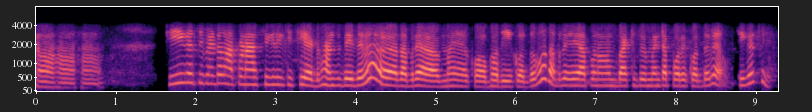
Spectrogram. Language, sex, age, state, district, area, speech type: Odia, female, 60+, Odisha, Gajapati, rural, conversation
